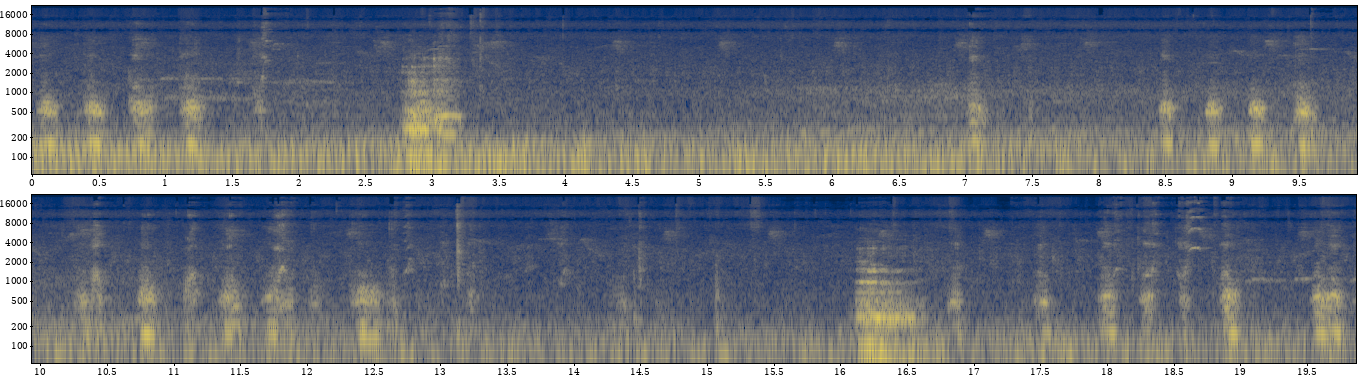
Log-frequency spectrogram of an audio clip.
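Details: Pigs on a village farm during morning feeding and pen cleaning; low grunts repeat through the clip, with two louder squeal-like bursts, over a steady low engine hum and clattering.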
